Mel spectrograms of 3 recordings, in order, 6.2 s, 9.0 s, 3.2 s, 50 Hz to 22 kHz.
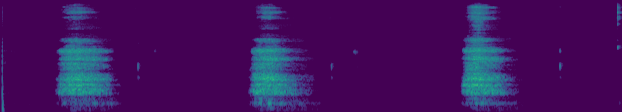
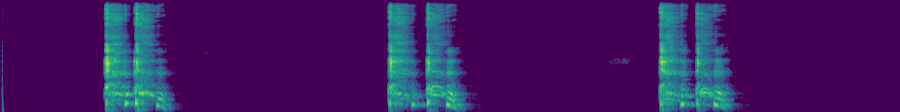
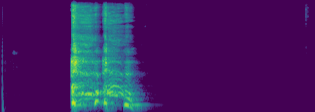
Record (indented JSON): {
  "exhalation_length": "6.2 s",
  "exhalation_amplitude": 4490,
  "exhalation_signal_mean_std_ratio": 0.37,
  "three_cough_length": "9.0 s",
  "three_cough_amplitude": 32768,
  "three_cough_signal_mean_std_ratio": 0.26,
  "cough_length": "3.2 s",
  "cough_amplitude": 32768,
  "cough_signal_mean_std_ratio": 0.28,
  "survey_phase": "beta (2021-08-13 to 2022-03-07)",
  "age": "45-64",
  "gender": "Female",
  "wearing_mask": "No",
  "symptom_none": true,
  "smoker_status": "Never smoked",
  "respiratory_condition_asthma": false,
  "respiratory_condition_other": false,
  "recruitment_source": "REACT",
  "submission_delay": "1 day",
  "covid_test_result": "Negative",
  "covid_test_method": "RT-qPCR",
  "influenza_a_test_result": "Negative",
  "influenza_b_test_result": "Negative"
}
